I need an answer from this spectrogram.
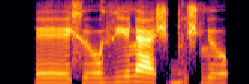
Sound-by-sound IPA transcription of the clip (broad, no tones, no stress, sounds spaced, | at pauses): eː xʲ oː vʲ e l æː ʃ b i ʃ lʲ o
